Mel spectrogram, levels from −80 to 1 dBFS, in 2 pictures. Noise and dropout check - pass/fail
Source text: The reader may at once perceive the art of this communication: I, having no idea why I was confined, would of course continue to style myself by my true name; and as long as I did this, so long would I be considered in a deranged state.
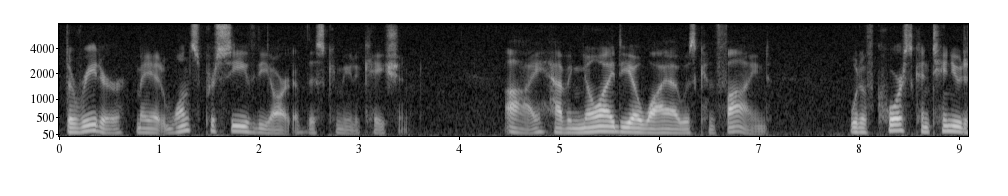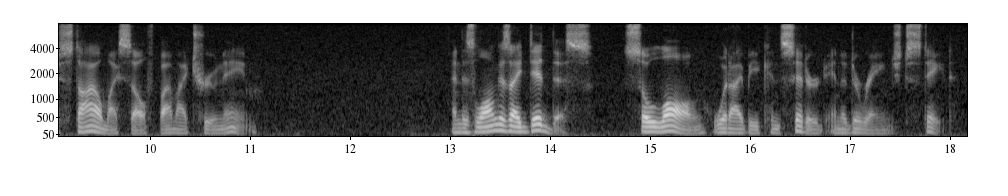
pass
